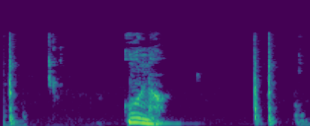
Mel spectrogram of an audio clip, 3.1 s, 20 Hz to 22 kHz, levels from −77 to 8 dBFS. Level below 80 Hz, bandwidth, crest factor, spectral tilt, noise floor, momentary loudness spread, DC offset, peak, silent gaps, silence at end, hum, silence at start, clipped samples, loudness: -48 dBFS; 7.8 kHz; 18 dB; -7 dB/octave; -71 dBFS; 20 LU; under 0.1%; -2 dBFS; none; 0.35 s; none; 0.1 s; under 0.1%; -17 LUFS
